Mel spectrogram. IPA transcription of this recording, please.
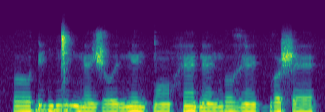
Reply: ɤ˥ ʊ̯ ɗ i˥ ɡ ŋ͡ǀ i˥ ŋ ɛ̃˧ ʒ ɤ˧ ɪ̯ ŋ ẽ˥ ɡ͡b ɔ̃˧ h ɛ̃˥ ɗ ɛ̃˧ ŋ ɤ˥ ɣ ɛ̃˧ ɪ̯ ɡ͡b ɤ˥ ʂ ɛ˧

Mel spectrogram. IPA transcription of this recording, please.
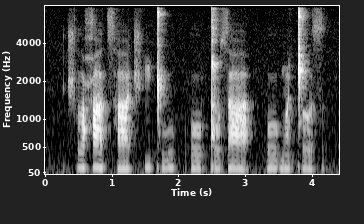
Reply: t͡ʃʰ ɤ ħ a t͡sʰ a t͡ʃʰ i ǁ u | ʔ o ǃ o s a | o ɡʷ ã ǁ ɤ s

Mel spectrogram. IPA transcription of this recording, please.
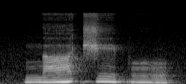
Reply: n a t͡ʃ e b o

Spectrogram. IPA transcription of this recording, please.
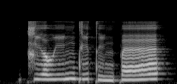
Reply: t͡ɕ i˧ ə̯ ʋ iː˧˥ ŋ d i˧˥ t̪ i˩ ŋ p ɛː˧˥

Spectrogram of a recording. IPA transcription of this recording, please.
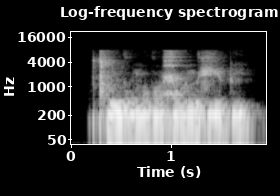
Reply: tʰ ɔ ɲ oː m ɔ w ɔː ħ ɔː n u fʲ eː p i

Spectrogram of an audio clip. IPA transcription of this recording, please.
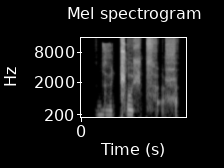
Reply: ɡʱ ɘ ǁ o ʃ t͡sʰ a̰ ħ

